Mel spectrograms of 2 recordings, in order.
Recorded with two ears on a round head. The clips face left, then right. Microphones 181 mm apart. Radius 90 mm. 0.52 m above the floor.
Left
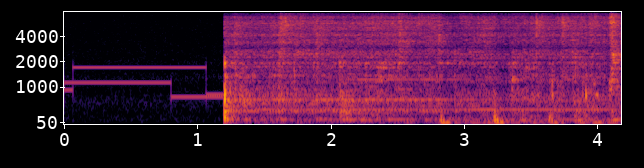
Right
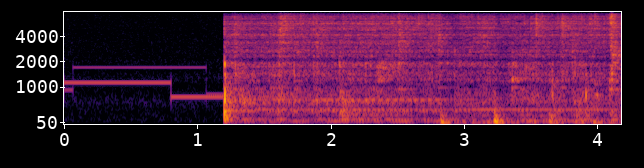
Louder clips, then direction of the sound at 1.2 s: Even; 10° right (ahead or behind).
